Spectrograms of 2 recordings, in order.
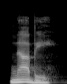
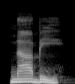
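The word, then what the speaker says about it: נביא: Nabi spelled in Hebrew nunb yad alf. Four letters two syllables nabi. The accent falls on the second syllable nabi.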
